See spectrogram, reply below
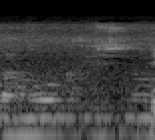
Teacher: Bengali is practically speaking, you don't pronounce A, but always the O. · Term: sweet Bengali pronunciation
